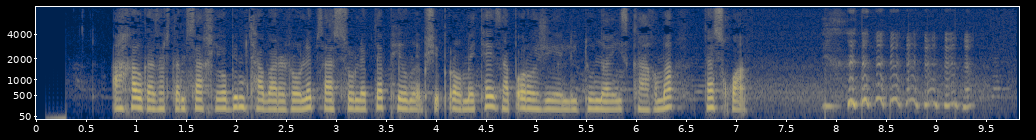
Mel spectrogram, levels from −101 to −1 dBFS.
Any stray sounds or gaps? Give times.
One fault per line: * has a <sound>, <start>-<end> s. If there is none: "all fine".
* has a laugh, 7.9-9.4 s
